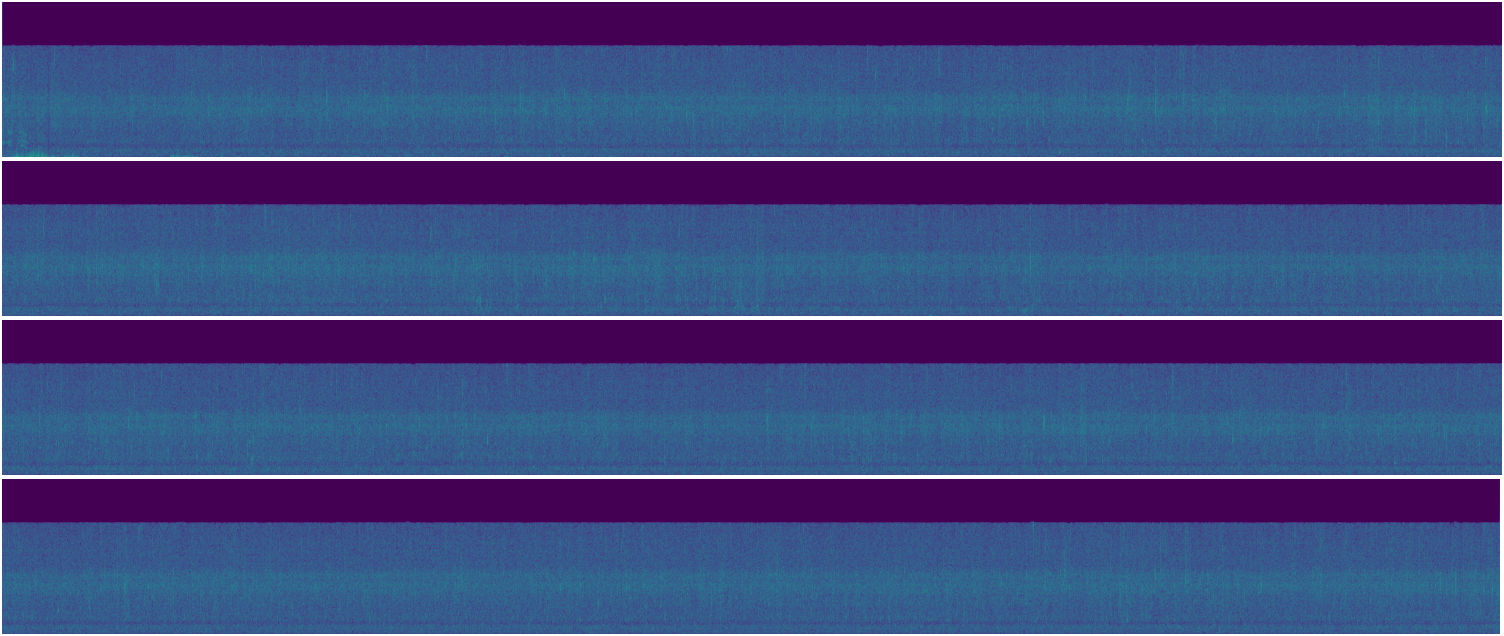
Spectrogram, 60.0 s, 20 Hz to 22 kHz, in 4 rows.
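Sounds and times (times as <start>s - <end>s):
bubbling churning water: 0.1s - 59.9s.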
